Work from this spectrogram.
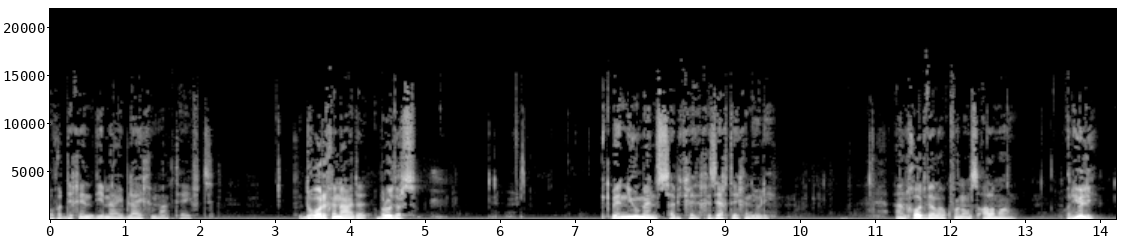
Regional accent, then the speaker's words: Iraq; Dutch is a second language; now in Netherlands; Ik kom van Irak, uit Irak. Kijk maar, wat gebeurt de laatste tijden in mijn land?

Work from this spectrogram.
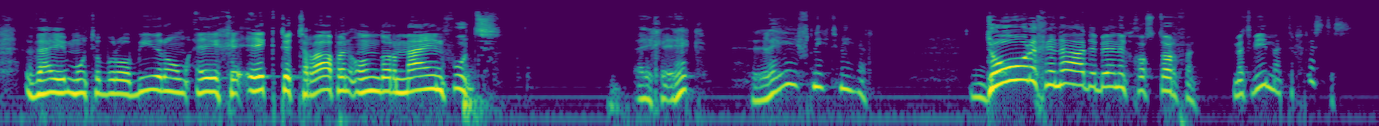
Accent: Iraq; Dutch is a second language; now in Netherlands; Ik kom van Irak, uit Irak. Kijk maar, wat gebeurt de laatste tijden in mijn land?

